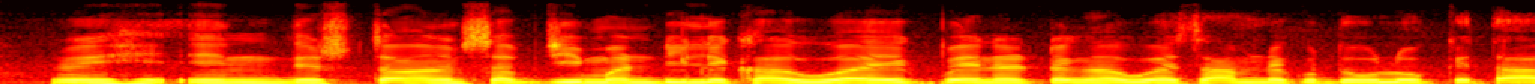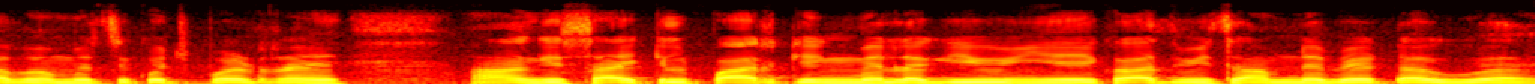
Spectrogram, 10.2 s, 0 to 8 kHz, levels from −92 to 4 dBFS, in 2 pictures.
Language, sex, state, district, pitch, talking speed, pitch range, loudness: Hindi, male, Uttar Pradesh, Deoria, 135 Hz, 205 wpm, 130-140 Hz, -17 LUFS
